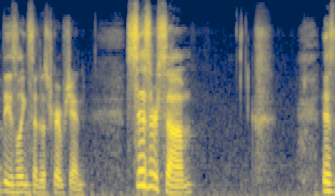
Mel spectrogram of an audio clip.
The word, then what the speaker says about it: Scissorsome: Scissorsome. His name sounds a little dirty, but he's referring to the Pokemon Scizor, and then awesome.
